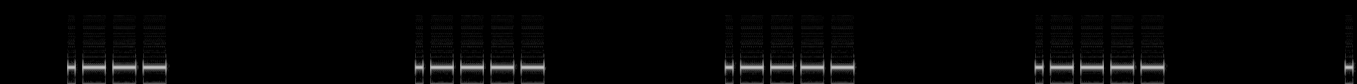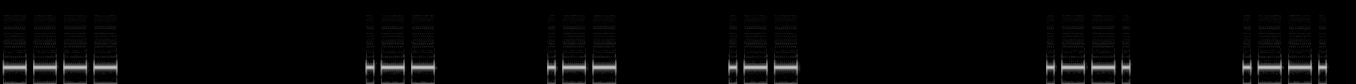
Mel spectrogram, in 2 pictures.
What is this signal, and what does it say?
Morse code, heard as a keyed tone, about 16 wpm, 800 Hz. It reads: J 1 1 1 1 W W W P P
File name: Combinations / Difficult Combos / WPJ WPJ1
